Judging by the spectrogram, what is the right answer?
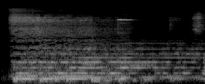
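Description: Soundtrack music playing from a television's speakers. It cuts in suddenly right at the start and then holds steady.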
